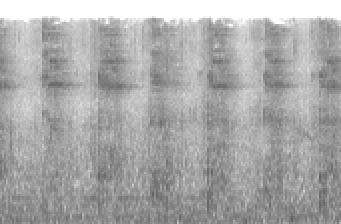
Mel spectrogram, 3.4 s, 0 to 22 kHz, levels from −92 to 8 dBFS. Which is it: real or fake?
fake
